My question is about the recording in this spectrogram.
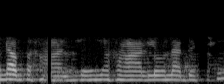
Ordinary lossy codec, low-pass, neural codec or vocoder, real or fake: none; 3.6 kHz; none; real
